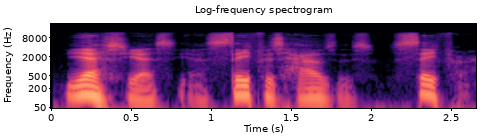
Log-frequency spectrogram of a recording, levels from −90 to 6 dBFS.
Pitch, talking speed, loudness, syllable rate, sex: 95 Hz, 135 wpm, -21 LUFS, 4.2 syllables/s, male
